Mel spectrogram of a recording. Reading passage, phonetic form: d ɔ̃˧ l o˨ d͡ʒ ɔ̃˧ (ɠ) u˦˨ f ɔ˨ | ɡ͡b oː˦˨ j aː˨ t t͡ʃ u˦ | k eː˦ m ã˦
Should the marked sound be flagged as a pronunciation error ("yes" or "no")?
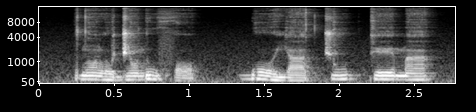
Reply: yes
